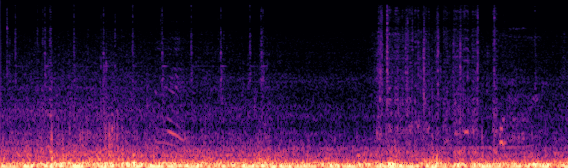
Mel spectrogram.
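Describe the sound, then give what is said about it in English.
Continuous low rumble of a car driving along a road, a dense, steady road and engine noise at moderate loudness with faint scattered rattles over the top. “literally driving the road where I found Megatron right now.”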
